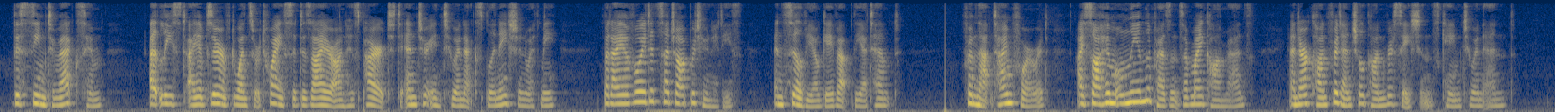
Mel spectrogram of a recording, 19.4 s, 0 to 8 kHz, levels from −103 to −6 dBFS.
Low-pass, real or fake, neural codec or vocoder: 7.2 kHz; real; none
